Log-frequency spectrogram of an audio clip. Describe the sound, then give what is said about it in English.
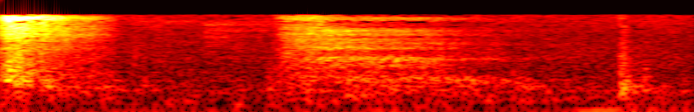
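A deep breath is taken in and slowly let out at an evening church service, heard as two faint swells of soft, airy breath noise with a quiet pause between them. “take a deep breath and let it out.”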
